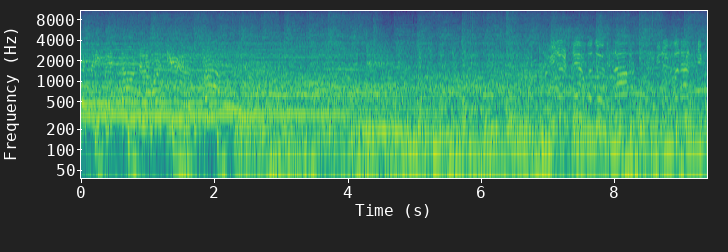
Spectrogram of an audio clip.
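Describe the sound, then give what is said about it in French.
Police and gendarmerie vehicles roar as they charge a crowd during a night street riot in the Latin Quarter, with fire hoses spraying water. Loud, dense engine and crowd noise runs throughout, and a voice talks over it. “Les gardes de la gendarmerie et les CRS qui sont en train de charger avec des voitures, lançant de l'eau, des lances de pompiers.”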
